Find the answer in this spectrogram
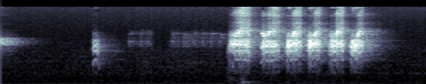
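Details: Grey-cheeked bulbul singing for a lure recording, styles mbeset, ngepik and nembak: a few thin scattered notes, then a loud series of six emphatic, harsh, bubbly notes about three per second.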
